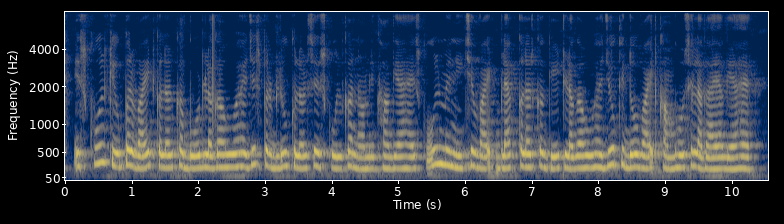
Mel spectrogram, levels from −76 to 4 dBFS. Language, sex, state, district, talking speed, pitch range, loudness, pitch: Hindi, female, Chhattisgarh, Korba, 225 wpm, 215-245 Hz, -14 LUFS, 225 Hz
